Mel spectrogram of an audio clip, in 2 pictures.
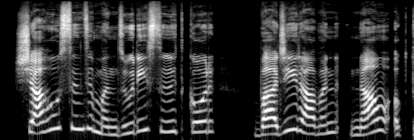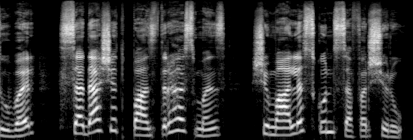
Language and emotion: Kashmiri, neutral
